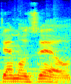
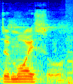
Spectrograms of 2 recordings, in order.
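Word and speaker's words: demoiselle: And yes, it is pronounced Demoel, not Demoisel. I pronounced it wrong back in part five. Sorry. It's meant to be said with a French undertone.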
